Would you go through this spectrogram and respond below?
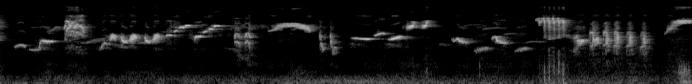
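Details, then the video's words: Energetic mountain flowerpecker song recorded to tutor cage birds, a busy run of high warbled slurs, sharp chirps and a fast buzzy trill near the end. "burung tledekan gunung gacor"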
